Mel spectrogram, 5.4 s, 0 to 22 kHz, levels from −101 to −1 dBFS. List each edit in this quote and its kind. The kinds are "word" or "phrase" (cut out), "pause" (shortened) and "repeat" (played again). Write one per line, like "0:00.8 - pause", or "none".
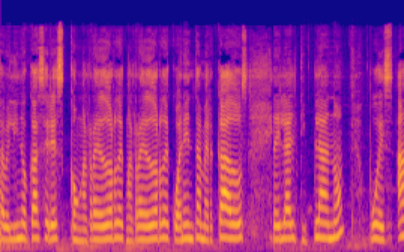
0:01.7 - repeat
0:03.6 - phrase

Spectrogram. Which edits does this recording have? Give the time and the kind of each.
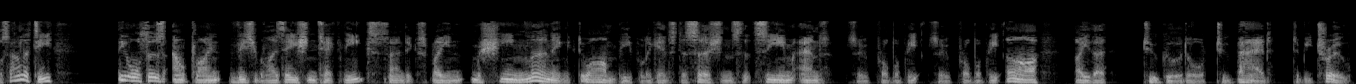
0:05.7 - pause
0:09.2 - repeat

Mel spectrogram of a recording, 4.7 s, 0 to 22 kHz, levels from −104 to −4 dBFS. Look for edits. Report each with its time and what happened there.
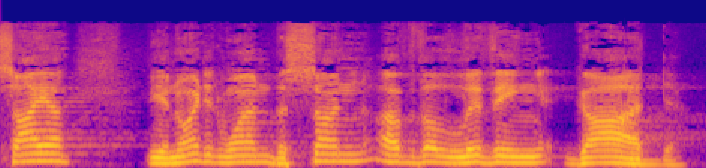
none

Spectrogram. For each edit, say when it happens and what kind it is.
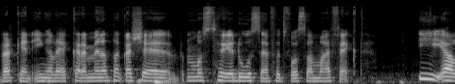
0:01.9 - word

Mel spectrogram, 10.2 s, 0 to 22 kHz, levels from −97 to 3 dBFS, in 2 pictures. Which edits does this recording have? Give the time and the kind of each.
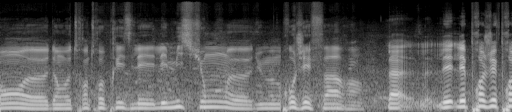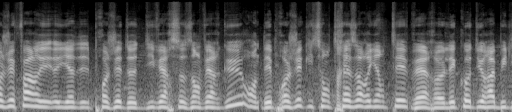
0:02.8 - word
0:05.0 - repeat
0:07.7 - word
0:09.2 - word

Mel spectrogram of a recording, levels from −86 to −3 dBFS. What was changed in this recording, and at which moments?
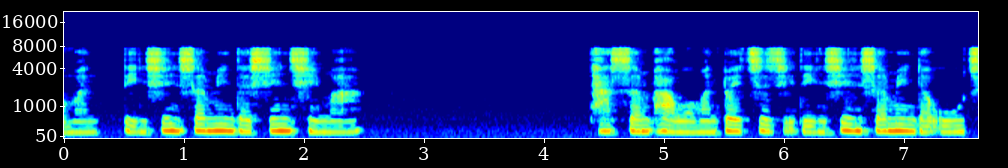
none

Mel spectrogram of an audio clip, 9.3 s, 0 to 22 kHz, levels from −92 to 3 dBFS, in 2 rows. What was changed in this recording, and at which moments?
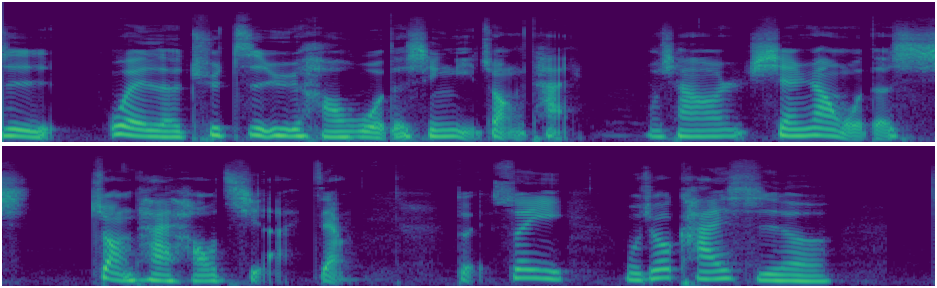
none

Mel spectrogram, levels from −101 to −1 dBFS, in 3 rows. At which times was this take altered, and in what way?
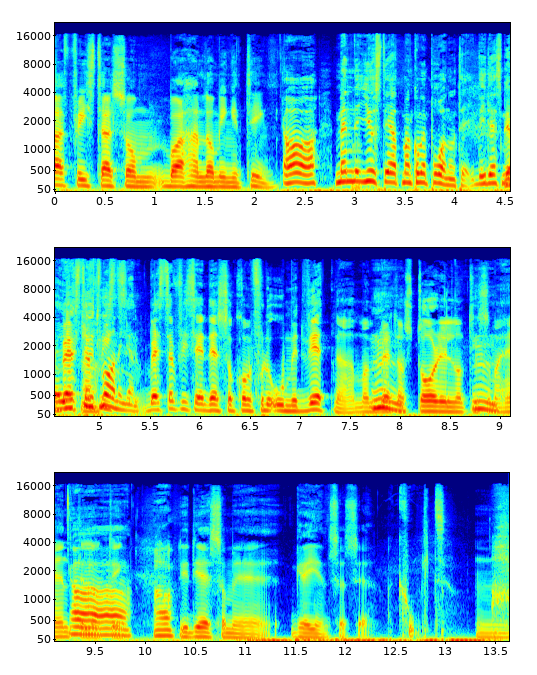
none

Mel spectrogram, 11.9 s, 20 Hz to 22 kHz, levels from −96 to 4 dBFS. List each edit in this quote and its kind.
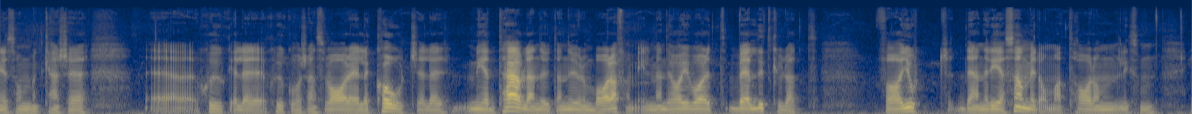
none

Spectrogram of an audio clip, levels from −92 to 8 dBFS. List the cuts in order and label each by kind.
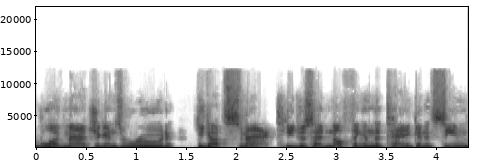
0:01.5 - pause

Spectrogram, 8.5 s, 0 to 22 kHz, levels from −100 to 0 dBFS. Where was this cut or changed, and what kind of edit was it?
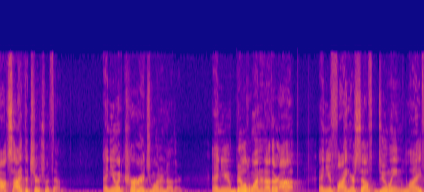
none

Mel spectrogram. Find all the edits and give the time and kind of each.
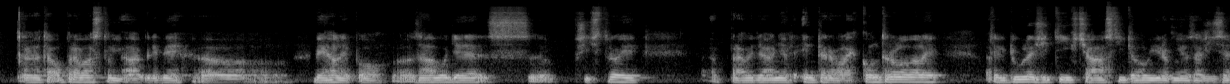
0:01.2 - word
0:03.1 - pause
0:07.9 - word
0:09.9 - word

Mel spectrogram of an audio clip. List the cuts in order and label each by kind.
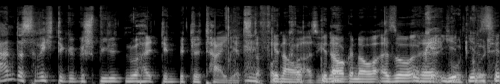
none

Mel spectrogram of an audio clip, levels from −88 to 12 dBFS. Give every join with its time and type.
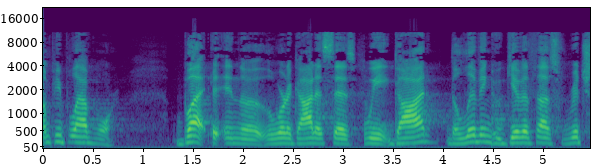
0:01.7 - word
0:03.2 - word
0:04.5 - word

